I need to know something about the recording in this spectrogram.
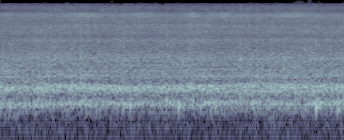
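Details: Japanese honey bees fanning in the heat, giving a loud, steady massed buzz with strong low humming tones and a bright hiss, unbroken throughout.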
